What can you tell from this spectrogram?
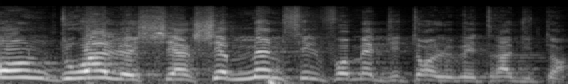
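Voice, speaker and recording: A man with an extremely high pitch speaks in an animated tone at a moderate pace, his pitch swinging very widely. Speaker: political commentator. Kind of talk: heated debate. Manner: loud.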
